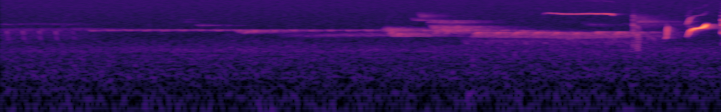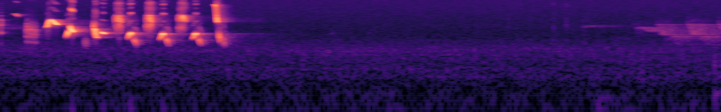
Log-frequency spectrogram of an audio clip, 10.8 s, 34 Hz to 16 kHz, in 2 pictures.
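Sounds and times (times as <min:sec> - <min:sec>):
common nightingale song with whistles and down-slurred notes: 0:00.0 - 0:07.4, 0:09.6 - 0:10.8.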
